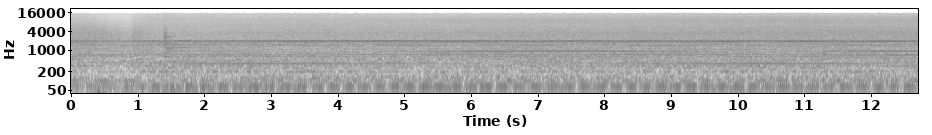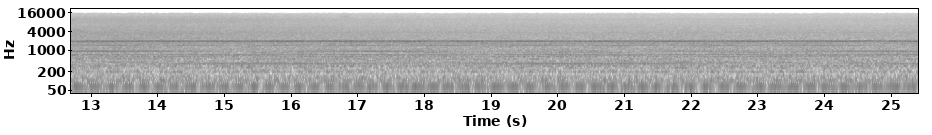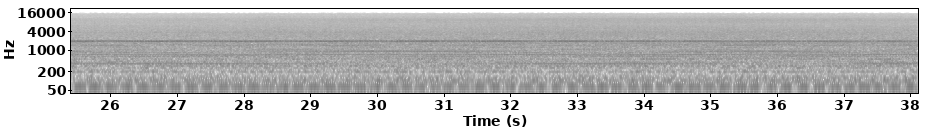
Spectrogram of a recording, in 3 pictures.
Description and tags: Fan Ventilation Mono 6
Recording made of ventillation i Lillehammer Norway
ambiance, ambience, ambient, atmos, atmosphere, background, background-sound, cirty, general-noise, ventilation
